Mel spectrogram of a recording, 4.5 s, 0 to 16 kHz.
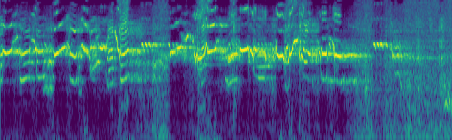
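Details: Parrot call played back at sunset on 13 March 2022 while listening for parrots near a dam: rapid, very high-pitched squeaks and shrill chatter, several notes a second, with a faint low hum toward the end.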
